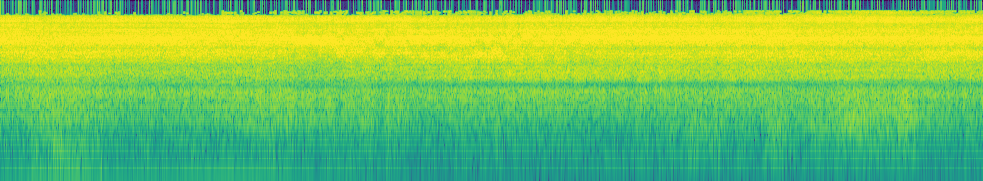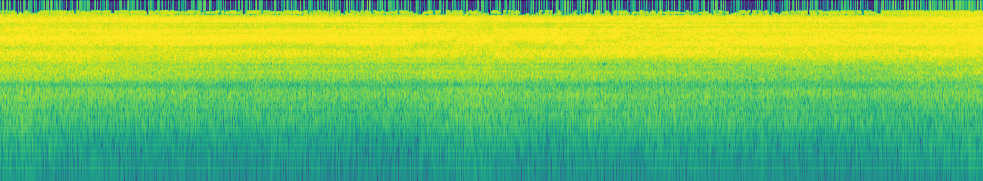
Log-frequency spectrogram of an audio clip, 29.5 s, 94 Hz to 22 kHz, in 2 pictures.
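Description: Soda-blasting nozzle spraying food-grade baking soda at 70 psi against copper sheet: a loud, steady hiss of compressed air and media, stripping a colour-enhanced patina off the metal.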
